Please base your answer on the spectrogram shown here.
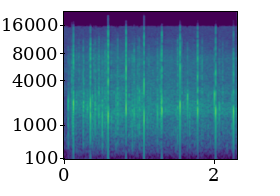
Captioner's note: applause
